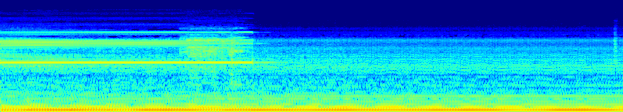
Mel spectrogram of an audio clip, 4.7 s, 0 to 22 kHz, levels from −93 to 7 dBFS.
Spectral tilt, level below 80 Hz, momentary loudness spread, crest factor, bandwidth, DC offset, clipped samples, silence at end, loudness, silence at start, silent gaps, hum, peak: -5.5 dB/octave; -40 dBFS; 4 LU; 10 dB; 7.6 kHz; under 0.1%; under 0.1%; 0 s; -24 LUFS; 0 s; none; 50 Hz at -45 dBFS; -12 dBFS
